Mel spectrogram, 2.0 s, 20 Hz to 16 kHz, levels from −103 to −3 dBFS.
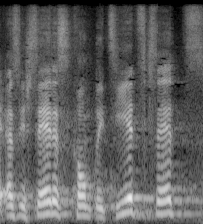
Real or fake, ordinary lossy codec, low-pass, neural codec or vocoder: fake; AAC, 48 kbps; 14.4 kHz; autoencoder, 48 kHz, 32 numbers a frame, DAC-VAE, trained on Japanese speech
